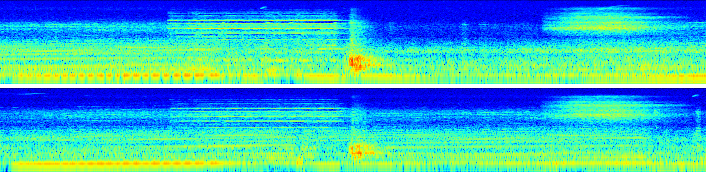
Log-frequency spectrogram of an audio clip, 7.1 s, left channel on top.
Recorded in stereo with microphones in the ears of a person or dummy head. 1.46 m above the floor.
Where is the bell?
65° left (ahead or behind), 3 m.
